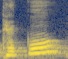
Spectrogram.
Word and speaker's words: 대구: 대꾸, 맞대을 때자다가 구절 구자 했을 때, 발음은 대꾸가 되죠. 그렇지만, 대구, 이렇게 써야 한다고, 이렇게.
